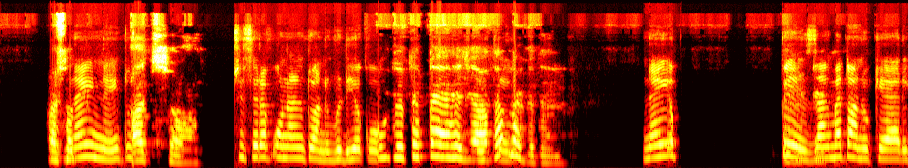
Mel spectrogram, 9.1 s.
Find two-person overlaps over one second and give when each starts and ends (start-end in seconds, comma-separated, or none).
none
